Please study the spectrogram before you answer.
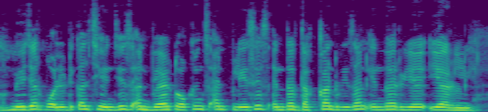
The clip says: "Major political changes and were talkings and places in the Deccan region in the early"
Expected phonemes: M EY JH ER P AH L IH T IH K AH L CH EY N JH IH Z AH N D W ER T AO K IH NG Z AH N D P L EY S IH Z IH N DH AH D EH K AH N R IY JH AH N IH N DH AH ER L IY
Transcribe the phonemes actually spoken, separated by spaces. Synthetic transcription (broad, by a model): M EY JH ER P AH L IH T IH K AH L CH EY N JH IH Z AH N D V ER T AO K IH NG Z AH N D P L EY S IH Z IH N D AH D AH K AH N R IY Z AH N IH N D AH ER L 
